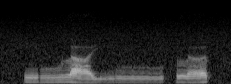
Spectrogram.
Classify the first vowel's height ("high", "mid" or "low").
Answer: high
